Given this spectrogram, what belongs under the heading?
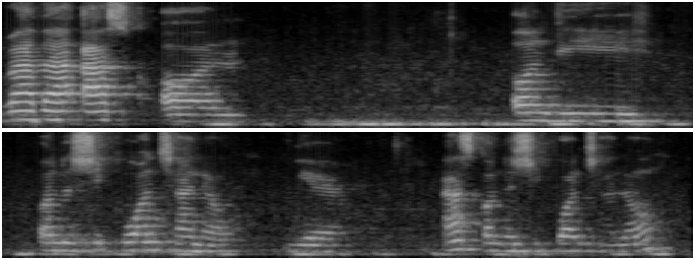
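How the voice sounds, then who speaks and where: A woman with a fairly low voice teaches a live online class, chatty and informal, often restarting her words as she goes. The room is roomy and echoey. A faint hum of ambience sits behind her. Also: fairly even intonation, slow, pauses often. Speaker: online course instructor. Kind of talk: live-streamed lesson, casual.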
